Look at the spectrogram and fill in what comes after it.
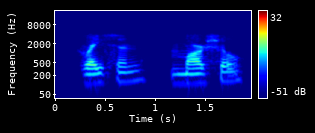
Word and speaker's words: Grayson Marshall: G-R-A-Y-S-O-N. Marshall, M-A-R-S-H-A-L-L, Jr., J-R, .com. Grayson Marshall, Jr. So Grayson Marshall, J-R, .com.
